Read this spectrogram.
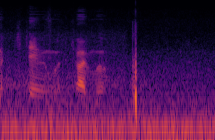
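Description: A man speaks briefly into a headset microphone.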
